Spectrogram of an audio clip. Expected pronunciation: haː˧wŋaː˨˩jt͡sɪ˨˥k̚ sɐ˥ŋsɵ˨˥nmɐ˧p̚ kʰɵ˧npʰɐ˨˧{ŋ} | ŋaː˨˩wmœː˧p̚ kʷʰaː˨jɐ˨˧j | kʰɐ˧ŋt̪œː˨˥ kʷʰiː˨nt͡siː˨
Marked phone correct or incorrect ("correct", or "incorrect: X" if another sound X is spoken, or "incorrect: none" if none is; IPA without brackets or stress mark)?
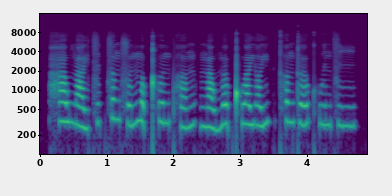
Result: correct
